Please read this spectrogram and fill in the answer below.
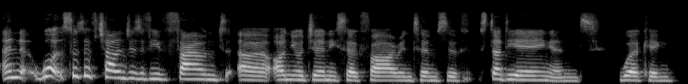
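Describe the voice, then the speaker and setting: A woman's voice: mid-range voice, a little slow, a little mellow. Woman hosting a conversational interview. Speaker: podcast interviewer and host. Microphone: video call.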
